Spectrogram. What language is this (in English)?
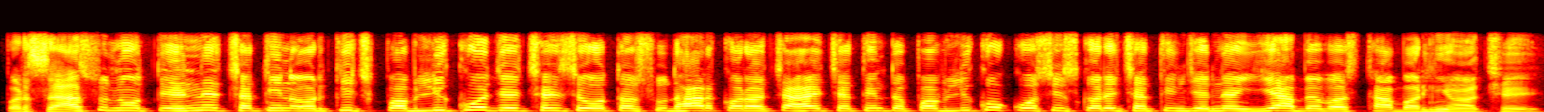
Maithili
